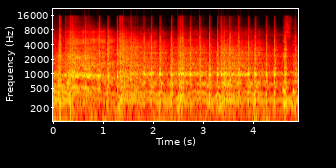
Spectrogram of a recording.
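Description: A dirt bike engine running close by, a steady loud buzzing drone with rapid repeating pulses and slight rises in pitch throughout.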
